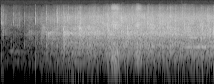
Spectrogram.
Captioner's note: applause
